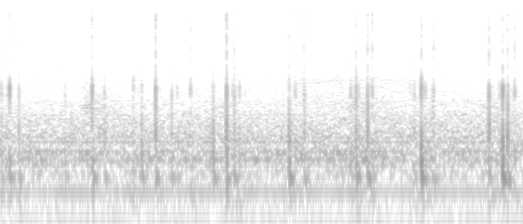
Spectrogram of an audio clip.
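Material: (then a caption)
Rock salt. Fingernails scratch and tap the top and sides of a large, solid, lit Himalayan rock salt lamp. Quiet, soft scraping runs under a steady low hum, broken by a scattered series of short, bright taps that fade almost at once.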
